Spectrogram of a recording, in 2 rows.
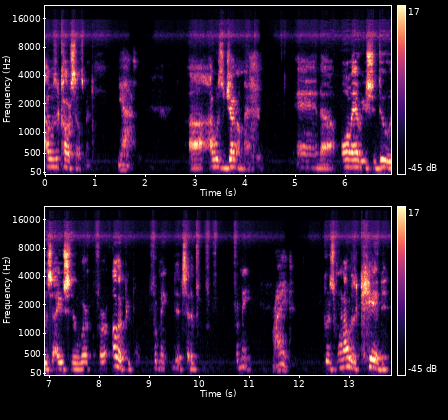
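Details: Man of about 57 with Broca's aphasia from a stroke on March 22, 2011 at age 46, more than 8 years post-stroke; also a heart transplant recipient.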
